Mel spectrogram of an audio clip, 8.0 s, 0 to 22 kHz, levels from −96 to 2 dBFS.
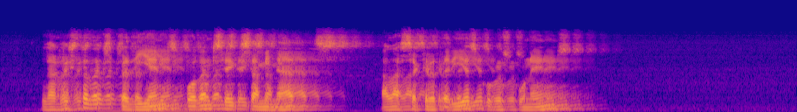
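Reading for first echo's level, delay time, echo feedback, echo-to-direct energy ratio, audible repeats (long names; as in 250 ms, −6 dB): −7.0 dB, 131 ms, 33%, −6.5 dB, 3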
